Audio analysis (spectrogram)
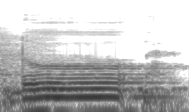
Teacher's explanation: huruf lam didahului doma. Jadi lafaz Allahnya dibaca tebal. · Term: tafhim lafdzul jalalah, tafhim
